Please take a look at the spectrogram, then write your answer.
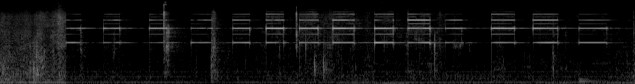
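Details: Jaguar F-Type (X152), bell housing bolts being torqued to 48 Nm during engine-transmission reinstall: repeated short high-pitched beeps, about two to three a second, in a quiet room as the wrench signals target torque.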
